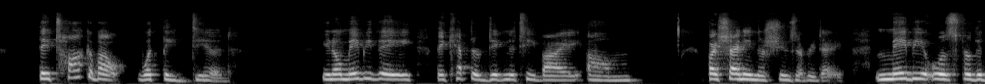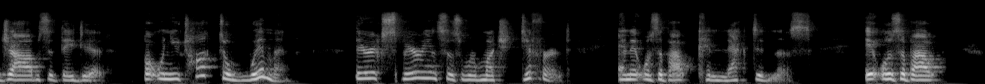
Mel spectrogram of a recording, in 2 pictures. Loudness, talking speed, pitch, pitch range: -22 LUFS, 150 wpm, 230 Hz, 210-250 Hz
